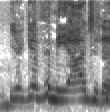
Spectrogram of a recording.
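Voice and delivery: loud New York griping; put-upon New Yorker voice; New York accent. Acted. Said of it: "agita from time to time, which is New York".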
